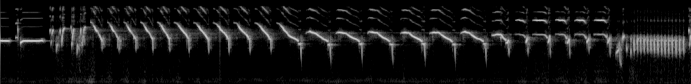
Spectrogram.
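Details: Belgian canary singing estralando, a long series of downward-swooping whistled notes at about three per second, closing with a short buzzy trill.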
